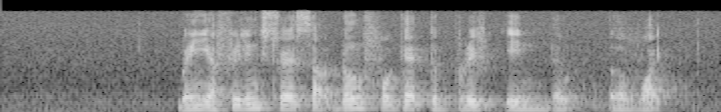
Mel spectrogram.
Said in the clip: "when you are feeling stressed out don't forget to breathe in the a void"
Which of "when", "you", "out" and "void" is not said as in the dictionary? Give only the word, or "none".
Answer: void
